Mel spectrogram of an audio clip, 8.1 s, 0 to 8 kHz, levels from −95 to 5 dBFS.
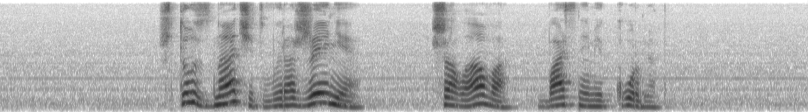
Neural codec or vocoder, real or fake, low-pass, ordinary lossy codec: none; real; 7.2 kHz; none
